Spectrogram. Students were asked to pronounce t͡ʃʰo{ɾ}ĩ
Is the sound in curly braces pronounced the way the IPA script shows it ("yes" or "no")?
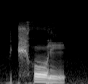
yes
